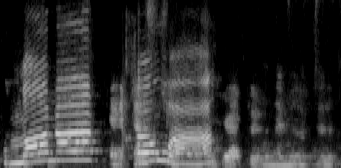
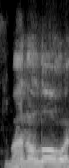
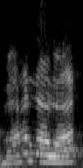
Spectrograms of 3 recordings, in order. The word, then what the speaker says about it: Mauna Loa: It's Mauna Koa. I don't know if I pronounced that correct. Mauna Loa. That's very good. Mauna Loa.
